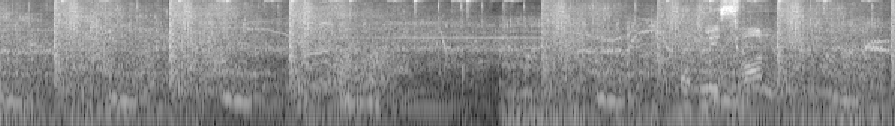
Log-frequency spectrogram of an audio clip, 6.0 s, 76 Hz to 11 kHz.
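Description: Gunfire in the horror game Silent Hill 3, a series of loud, regularly spaced shots booming close by, with someone speaking briefly between them.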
